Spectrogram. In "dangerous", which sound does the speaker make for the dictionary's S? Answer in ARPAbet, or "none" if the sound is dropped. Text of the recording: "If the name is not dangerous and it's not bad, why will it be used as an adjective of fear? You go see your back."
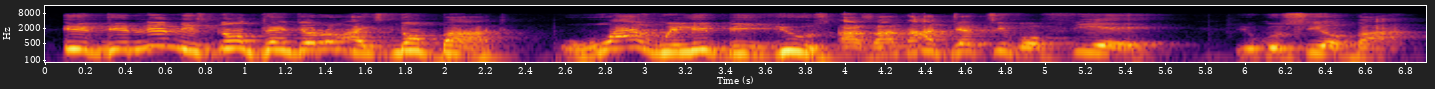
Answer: none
